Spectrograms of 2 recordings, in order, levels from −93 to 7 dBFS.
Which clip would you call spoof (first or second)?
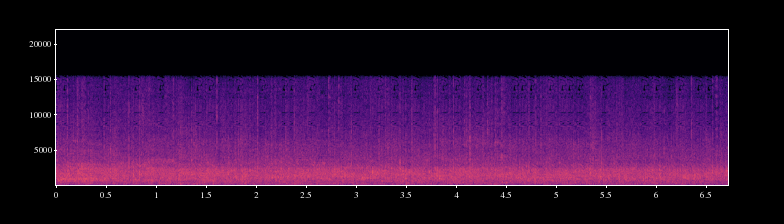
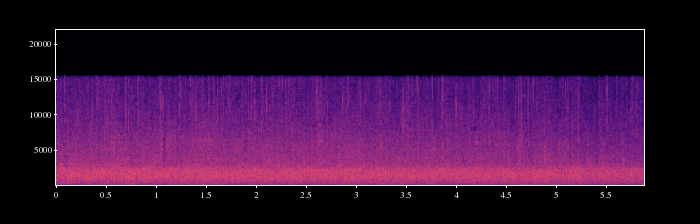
first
